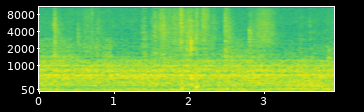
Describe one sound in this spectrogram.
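A card is slid onto a table with a soft tap.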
